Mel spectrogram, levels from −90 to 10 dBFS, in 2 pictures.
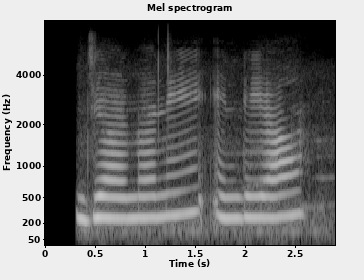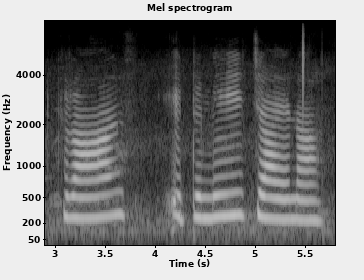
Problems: constant background noise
